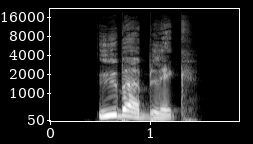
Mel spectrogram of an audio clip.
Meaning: 1. overview; bird's-eye view; big picture (view of the entirety, both literally and figuratively) 2. overview (brief summary)
- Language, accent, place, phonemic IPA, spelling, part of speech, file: German, Germany, Berlin, /ˈyːbɐˌblɪk/, Überblick, noun, De-Überblick.ogg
